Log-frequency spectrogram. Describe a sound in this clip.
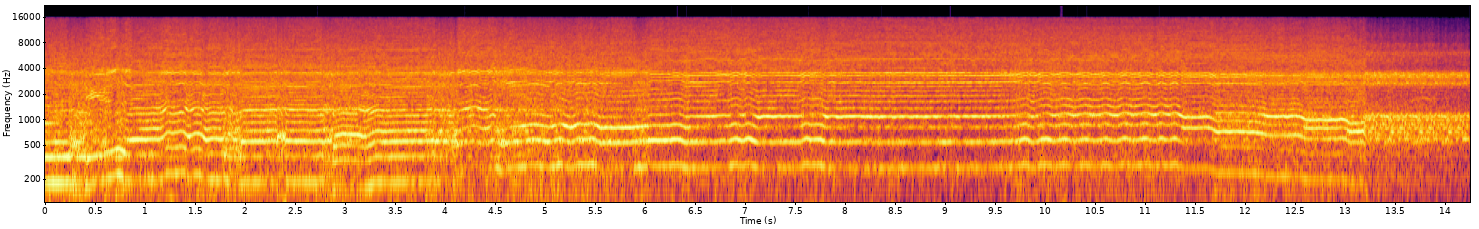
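A man chants in a long, melodic voice through a microphone, with echo that slowly fades after he stops.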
